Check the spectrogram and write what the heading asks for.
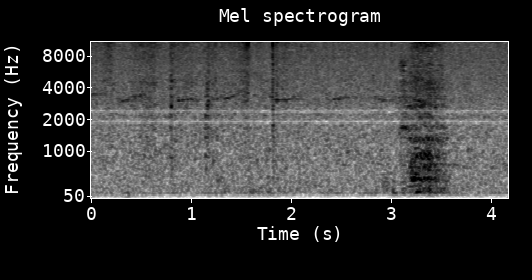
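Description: A short breathy sound from a person, about three seconds in, over low steady background noise with a few faint clicks.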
